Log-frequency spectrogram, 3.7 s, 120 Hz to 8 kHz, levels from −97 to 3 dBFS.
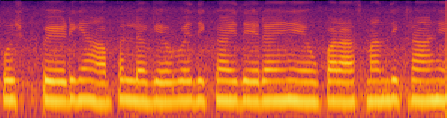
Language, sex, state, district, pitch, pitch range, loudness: Hindi, female, Chhattisgarh, Rajnandgaon, 225 Hz, 220-225 Hz, -12 LUFS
